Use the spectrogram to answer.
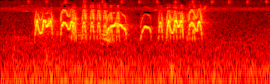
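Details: Lesser wagtail-tyrant (Stigmatura napensis) at Sítio Pau Preto, Potengi, gives a quick, high chattering burst of sharp notes with a brief pause in the middle, over a quiet background.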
